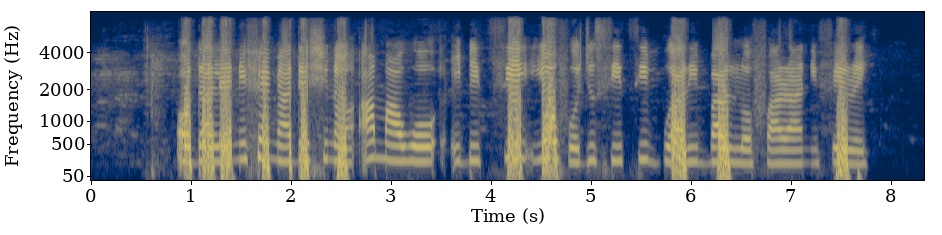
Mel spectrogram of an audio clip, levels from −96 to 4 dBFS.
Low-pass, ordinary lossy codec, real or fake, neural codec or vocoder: 7.2 kHz; MP3, 64 kbps; real; none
